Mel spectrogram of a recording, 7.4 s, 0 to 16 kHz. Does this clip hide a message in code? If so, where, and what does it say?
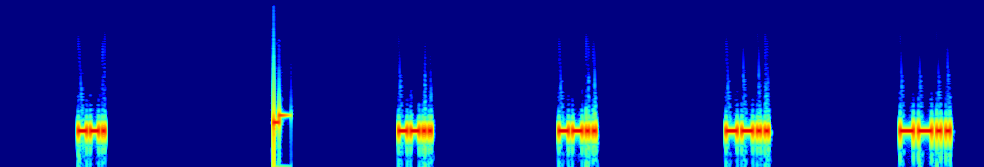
Yes: Morse code from 0.6 to 7.1 s, heard as a keyed tone, about 48 wpm, spaced as for 9 wpm, 700 Hz. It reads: G ZZZZ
